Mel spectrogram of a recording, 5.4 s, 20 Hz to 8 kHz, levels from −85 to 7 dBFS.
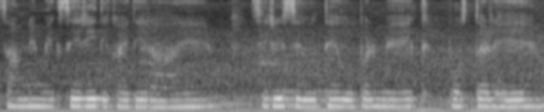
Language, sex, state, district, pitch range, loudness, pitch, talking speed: Hindi, female, Arunachal Pradesh, Papum Pare, 180-190 Hz, -16 LUFS, 185 Hz, 175 wpm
